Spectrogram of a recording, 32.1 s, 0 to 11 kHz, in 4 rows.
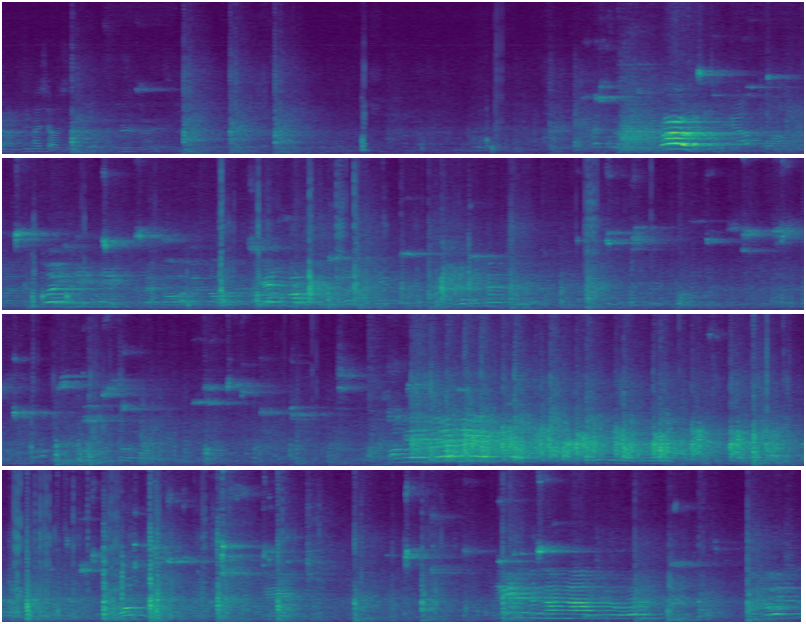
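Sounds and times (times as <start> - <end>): sneakers squeaking on court floor: 0.6 - 3.8, 4.9 - 20.1, 23.1 - 32.0
basketball bouncing: 0.7 - 1.0, 1.8 - 3.0, 11.5 - 14.2, 23.5 - 29.4, 30.4 - 31.8.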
